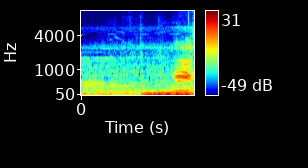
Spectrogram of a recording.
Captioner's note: gulls squawking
